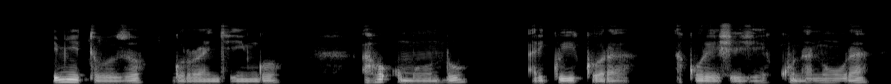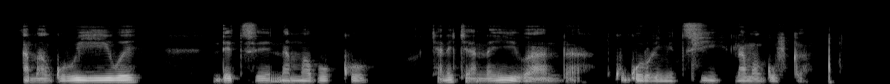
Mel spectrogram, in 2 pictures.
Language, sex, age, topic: Kinyarwanda, male, 18-24, health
